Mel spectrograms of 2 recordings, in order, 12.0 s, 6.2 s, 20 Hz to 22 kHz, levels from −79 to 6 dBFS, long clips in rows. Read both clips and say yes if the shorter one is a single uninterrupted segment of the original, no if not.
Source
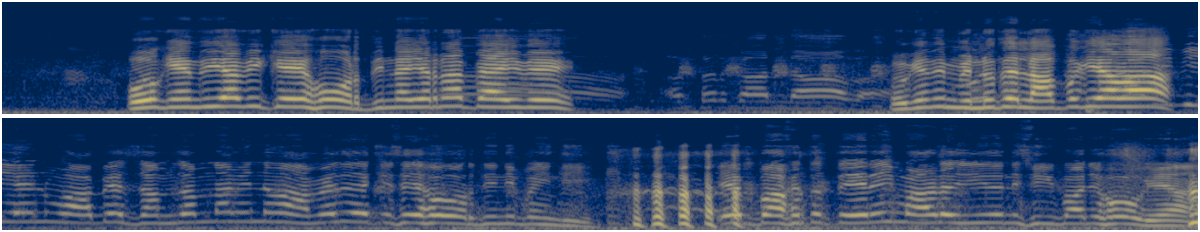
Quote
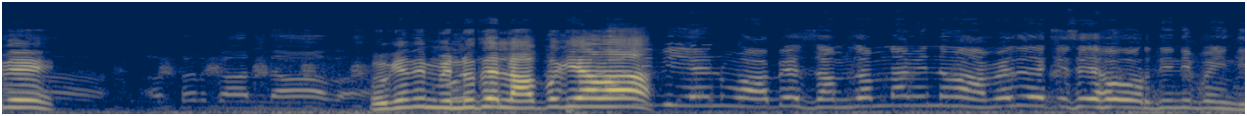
yes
